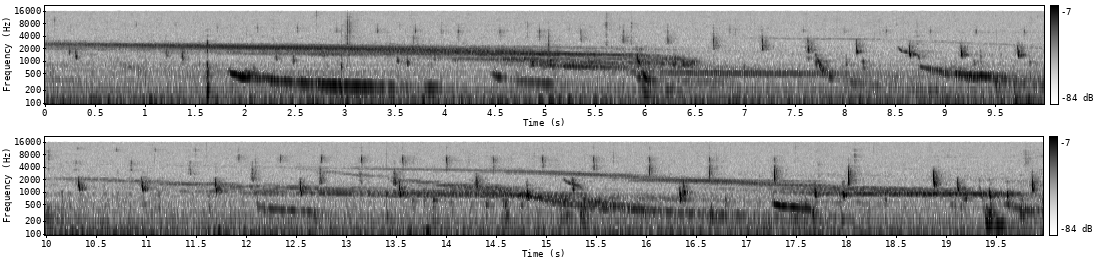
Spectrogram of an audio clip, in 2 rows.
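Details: Chorus of Weddell seals under the frozen Southern Ocean ice of McMurdo Sound, recorded November 2017 at 21 m depth: long falling whistles sweep down one after another, layered with many brief clicks and quick downward chirps.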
